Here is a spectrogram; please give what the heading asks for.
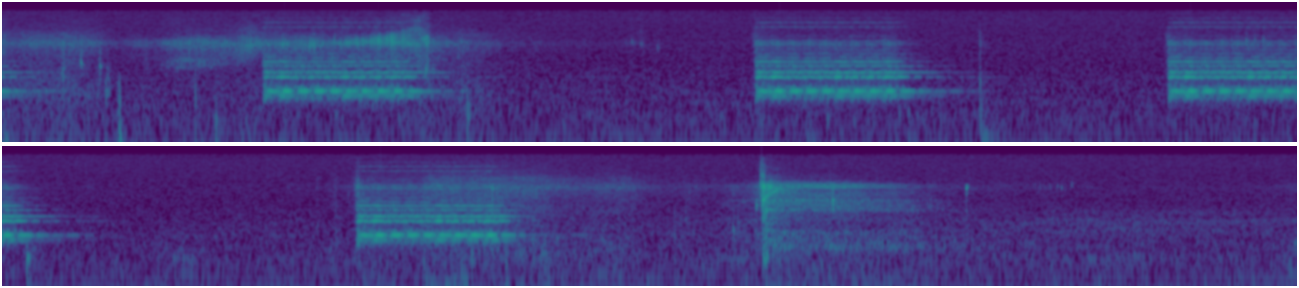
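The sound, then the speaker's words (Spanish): A mobile phone ringing during a lecture, its bright electronic ringtone sounding in five short bursts separated by quiet pauses, with no talk. “Perdonad que suene el teléfono, pero cuando he empezado esta charla me he dado cuenta de que no había apagado el móvil. Así que con paciencia vamos a esperar a que acabe de sonar.”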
